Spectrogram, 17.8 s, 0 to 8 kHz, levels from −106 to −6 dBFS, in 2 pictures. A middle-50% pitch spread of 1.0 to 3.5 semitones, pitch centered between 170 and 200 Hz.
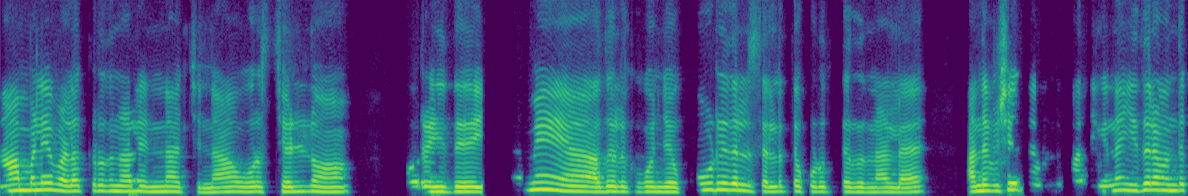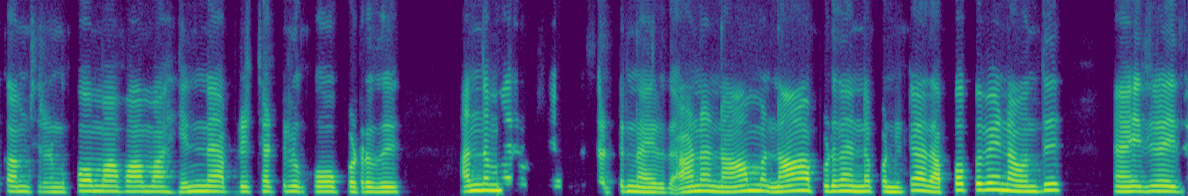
No: average, 2.8 semitones; high, 210 Hz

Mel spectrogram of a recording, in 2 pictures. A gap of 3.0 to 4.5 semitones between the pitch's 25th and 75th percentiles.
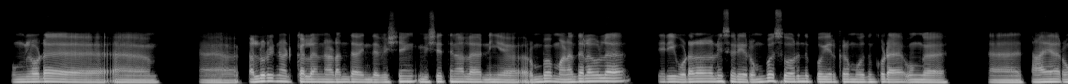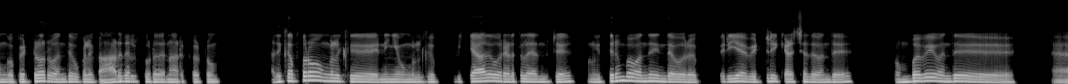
No: narrow, 2.6 semitones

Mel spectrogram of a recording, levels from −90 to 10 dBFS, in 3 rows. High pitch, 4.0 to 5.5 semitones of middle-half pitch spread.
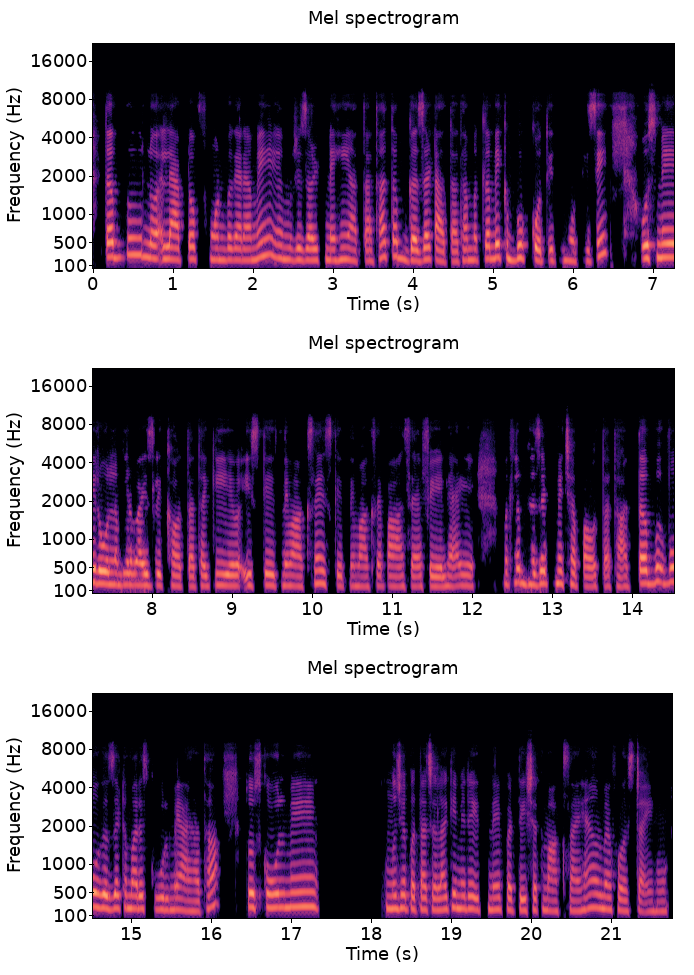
No: high, 200 Hz; average, 3.5 semitones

